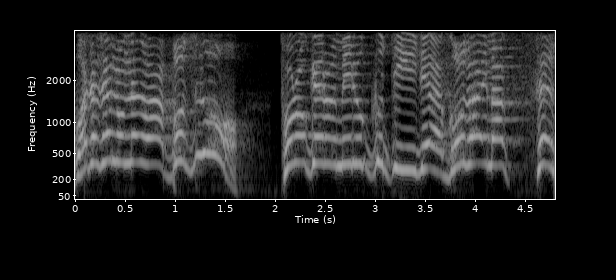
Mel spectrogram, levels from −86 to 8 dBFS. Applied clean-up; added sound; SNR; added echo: none; none; none; none.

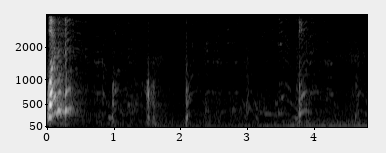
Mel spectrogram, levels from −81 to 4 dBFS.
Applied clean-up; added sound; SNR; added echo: neural mask model DeepFilterNet 3.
